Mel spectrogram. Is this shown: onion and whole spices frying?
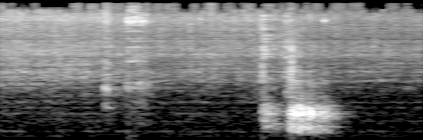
yes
